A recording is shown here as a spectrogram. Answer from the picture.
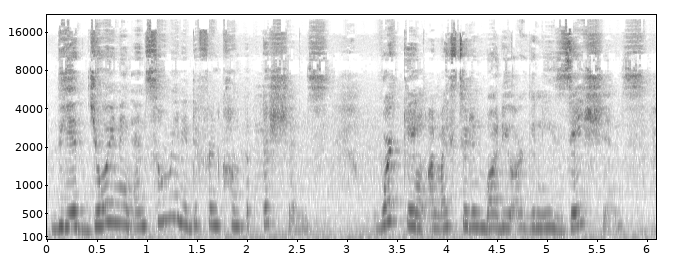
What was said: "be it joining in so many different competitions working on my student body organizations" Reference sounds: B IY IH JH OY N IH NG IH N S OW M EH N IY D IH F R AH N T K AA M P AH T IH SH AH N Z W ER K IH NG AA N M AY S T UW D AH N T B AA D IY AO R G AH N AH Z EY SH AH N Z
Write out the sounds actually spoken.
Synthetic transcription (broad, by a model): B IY IH JH OY N IH NG IH N S OW M EH N IY D IH F R AH N T K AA M P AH T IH SH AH N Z W ER K IH NG AA N M AY S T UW D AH N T B AA D IY AO R G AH N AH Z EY SH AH N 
